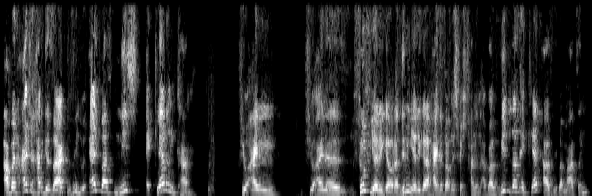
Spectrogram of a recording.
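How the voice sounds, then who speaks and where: A Cameroonian man in his forties, with a matching accent, is an interview guest, and his voice sits a little high with lively intonation and a darkish tone at normal speed. He is effusive and emphatic, and he likes to repeat phrases in this conversational interview.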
